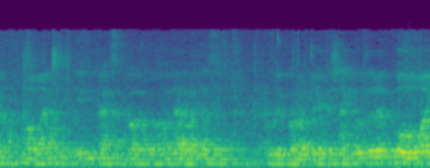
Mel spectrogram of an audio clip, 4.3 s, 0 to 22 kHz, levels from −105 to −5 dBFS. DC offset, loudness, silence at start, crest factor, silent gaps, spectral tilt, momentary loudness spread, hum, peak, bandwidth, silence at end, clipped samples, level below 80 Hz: under 0.1%; -25 LUFS; 0 s; 16 dB; none; -7.5 dB/octave; 9 LU; none; -8 dBFS; 11 kHz; 0 s; under 0.1%; -48 dBFS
